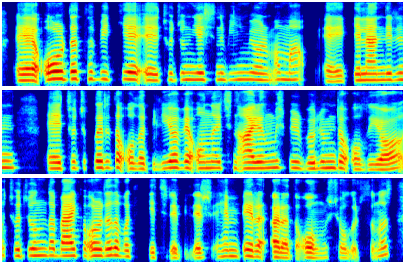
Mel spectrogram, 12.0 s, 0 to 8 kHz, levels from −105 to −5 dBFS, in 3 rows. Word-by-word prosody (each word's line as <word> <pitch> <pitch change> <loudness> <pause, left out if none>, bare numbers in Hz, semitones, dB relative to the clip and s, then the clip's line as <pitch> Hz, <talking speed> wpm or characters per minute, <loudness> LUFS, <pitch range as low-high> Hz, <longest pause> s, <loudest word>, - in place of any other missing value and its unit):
Eee, 210 0 +6
orada 265 +1 +7
tabii 260 -1 -7
ki, 255 +2 -7
eee, 220 -4 +3
çocuğunun 230 +2 -7
yaşını 235 -1 -2
bilmiyorum 235 -1 -5
ama, 245 -1 -5 0.2
eee, 180 0 -3
gelenlerin, 230 +2 0 0.3
eee, 210 0 +2
çocukları 230 +2 -2
da 250 - +3
olabiliyor 200 +3 -1
ve 225 -1 +3
onlar 220 +1 -3
için 220 0 -7
ayrılmış 220 +3 +2
bir 220 -3 -3
bölüm 225 +3 0
de 220 - +1
oluyor. 175 +1 -1
Çocuğun 240 +2 -1
da 245 -1 -3
belki 235 0 +4
orada 235 +1 +3
da 255 -3 +2
vakit 210 0 -9
geçirebilir. 170 -1 -7
Hem 215 +1 -6
bir 220 -2 +2
arada 170 -4 +2
olmuş 170 -1 -2
olursunuz 230 - -9
225 Hz, 175 wpm, -21 LUFS, 205-235 Hz, 0.3 s, orada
